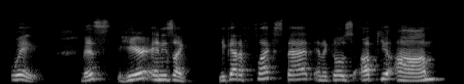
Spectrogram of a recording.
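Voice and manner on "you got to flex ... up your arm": light, casual, put-on Boston accent. Retelling how a man showed her a muscle, quoting him: little Boston accent. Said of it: "his like little Boston accent".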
